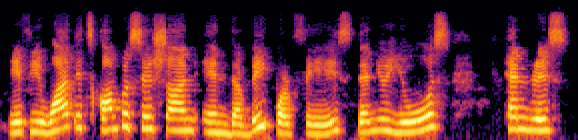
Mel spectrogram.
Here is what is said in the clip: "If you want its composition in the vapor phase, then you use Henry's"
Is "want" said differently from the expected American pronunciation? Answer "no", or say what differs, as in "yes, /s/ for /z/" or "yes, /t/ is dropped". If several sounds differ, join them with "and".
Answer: no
